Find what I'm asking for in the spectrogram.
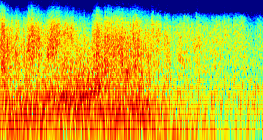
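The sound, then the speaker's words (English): Artillery fire from guns on a riverbank, used as a radio drama sound effect, forms a loud, continuous roar of overlapping blasts and rumble that eases slightly toward the end. “Artillery guns on the bank open fire. Bridge, make to CNC! Am under heavy fire!”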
